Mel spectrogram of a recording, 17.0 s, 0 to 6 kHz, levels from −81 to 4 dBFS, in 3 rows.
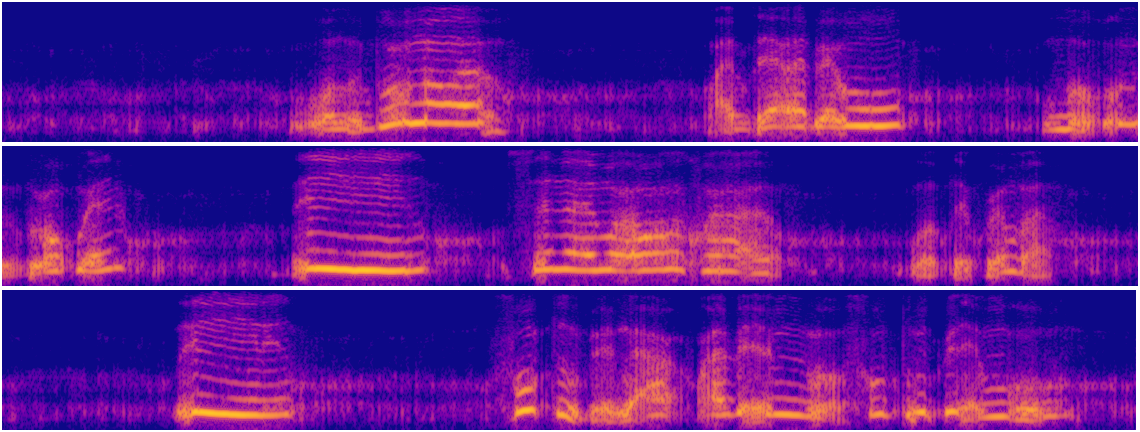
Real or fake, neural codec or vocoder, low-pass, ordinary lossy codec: fake; autoencoder, 44.1 kHz, a latent of 192 numbers a frame, MeloTTS; 5.4 kHz; Opus, 16 kbps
